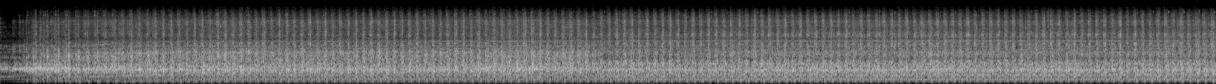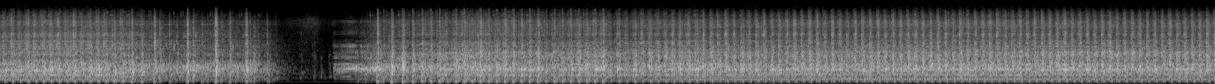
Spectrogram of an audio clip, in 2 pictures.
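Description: A sewing machine zigzag-stitches a 12x12 vintage scrapbook layout in one loud, steady, continuous whir, broken by a single brief pause partway through.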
